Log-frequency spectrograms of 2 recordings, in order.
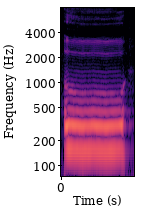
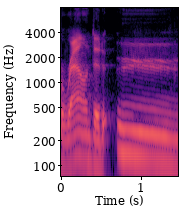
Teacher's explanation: The normal U is pronounced like ooh, while the U with the dots is more of a rounded ooh.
